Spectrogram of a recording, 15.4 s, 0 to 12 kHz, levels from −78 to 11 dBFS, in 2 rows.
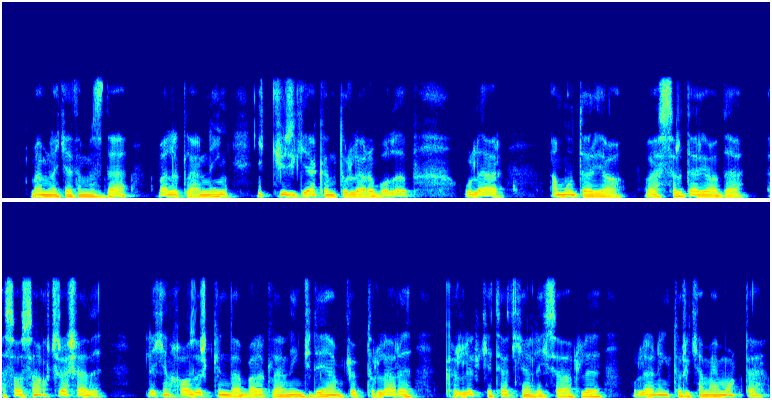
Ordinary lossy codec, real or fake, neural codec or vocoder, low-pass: none; real; none; 7.2 kHz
